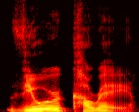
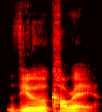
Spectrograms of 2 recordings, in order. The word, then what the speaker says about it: Vieux Carré: It says Vieux Carré. And I'm assuming that was for Vieux Carré. Yeah, so Vieux, he says V-Y-U-R sort of phonetically.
